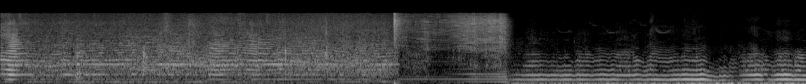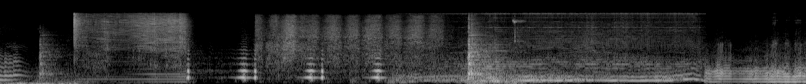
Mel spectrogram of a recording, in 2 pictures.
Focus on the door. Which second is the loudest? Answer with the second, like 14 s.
13 s.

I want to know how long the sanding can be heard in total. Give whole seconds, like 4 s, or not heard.
2 s.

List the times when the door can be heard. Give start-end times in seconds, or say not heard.
0.7-1.1, 8.4-9.1, 12.7-13.3.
